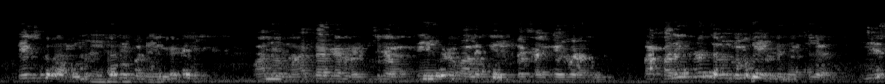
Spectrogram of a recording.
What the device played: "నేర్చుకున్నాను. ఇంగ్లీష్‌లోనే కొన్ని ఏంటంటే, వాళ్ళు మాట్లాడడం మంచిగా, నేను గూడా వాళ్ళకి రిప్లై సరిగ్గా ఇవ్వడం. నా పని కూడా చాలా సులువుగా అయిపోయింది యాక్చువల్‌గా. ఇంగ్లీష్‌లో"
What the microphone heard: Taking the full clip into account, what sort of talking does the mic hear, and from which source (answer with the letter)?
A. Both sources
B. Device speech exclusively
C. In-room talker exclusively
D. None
A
